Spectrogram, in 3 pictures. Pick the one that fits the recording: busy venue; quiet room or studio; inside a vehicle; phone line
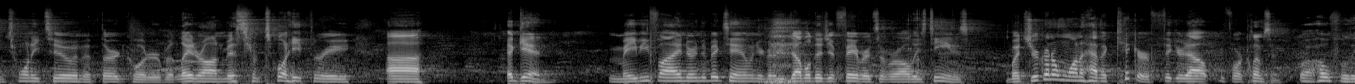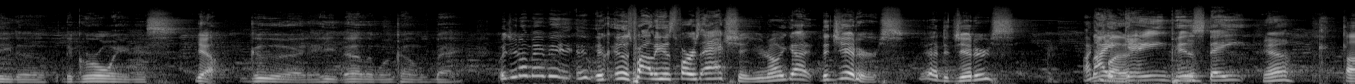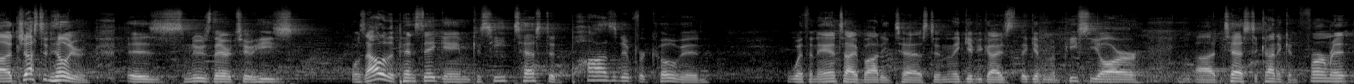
busy venue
